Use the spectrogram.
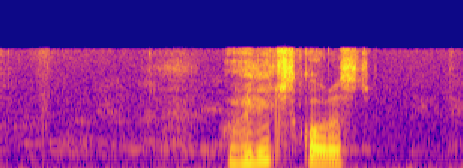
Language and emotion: Russian, neutral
